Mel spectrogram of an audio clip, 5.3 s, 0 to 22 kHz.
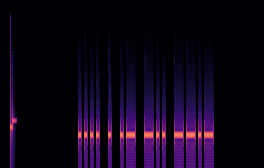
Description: Morse code, heard as a keyed tone, about 20 wpm, 700 Hz. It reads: HEADQ
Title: Build A Word - 5 Letters At A Time - 12-Letter Words - 20wpm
